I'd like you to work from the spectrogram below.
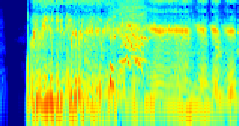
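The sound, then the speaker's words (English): A loud, sustained raspberry-style fart noise made with the mouth, buzzing continuously for about three seconds after a brief silence, prominent with no talking over it. “To fart like that, like, that's all you have to think of.”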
